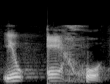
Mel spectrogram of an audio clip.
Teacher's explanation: observa que este e tem um som aberto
